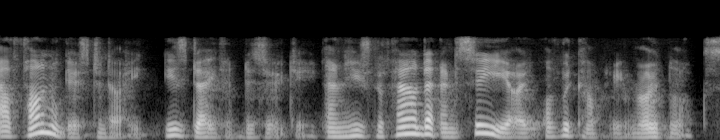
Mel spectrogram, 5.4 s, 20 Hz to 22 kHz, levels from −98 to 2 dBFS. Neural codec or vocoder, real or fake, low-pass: autoencoder, 22.05 kHz, a latent of 192 numbers a frame, VITS, trained on one speaker; fake; 7.2 kHz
